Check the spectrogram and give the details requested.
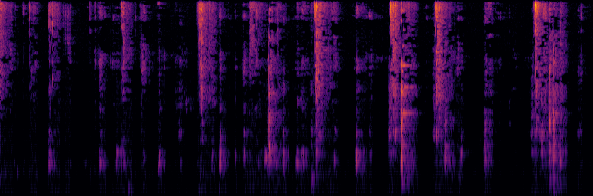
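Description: Close-up mouth sounds of a person slurping and chewing stir-fried noodles: faint, irregular wet clicks and smacks of the lips and tongue.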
